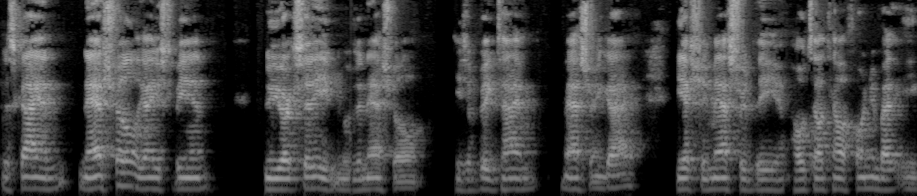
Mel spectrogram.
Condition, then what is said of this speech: Parkinson's disease. I sing for like 2 weeks straight before I get my voice back.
